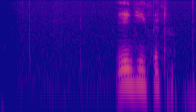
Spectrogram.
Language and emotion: Russian, neutral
